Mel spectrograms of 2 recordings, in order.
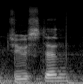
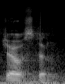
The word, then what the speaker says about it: Jostin: Some pronunciations, if I can't say it, of my last name are typically Justin is a big one, or Joustin, but it is pronounced Jostin.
